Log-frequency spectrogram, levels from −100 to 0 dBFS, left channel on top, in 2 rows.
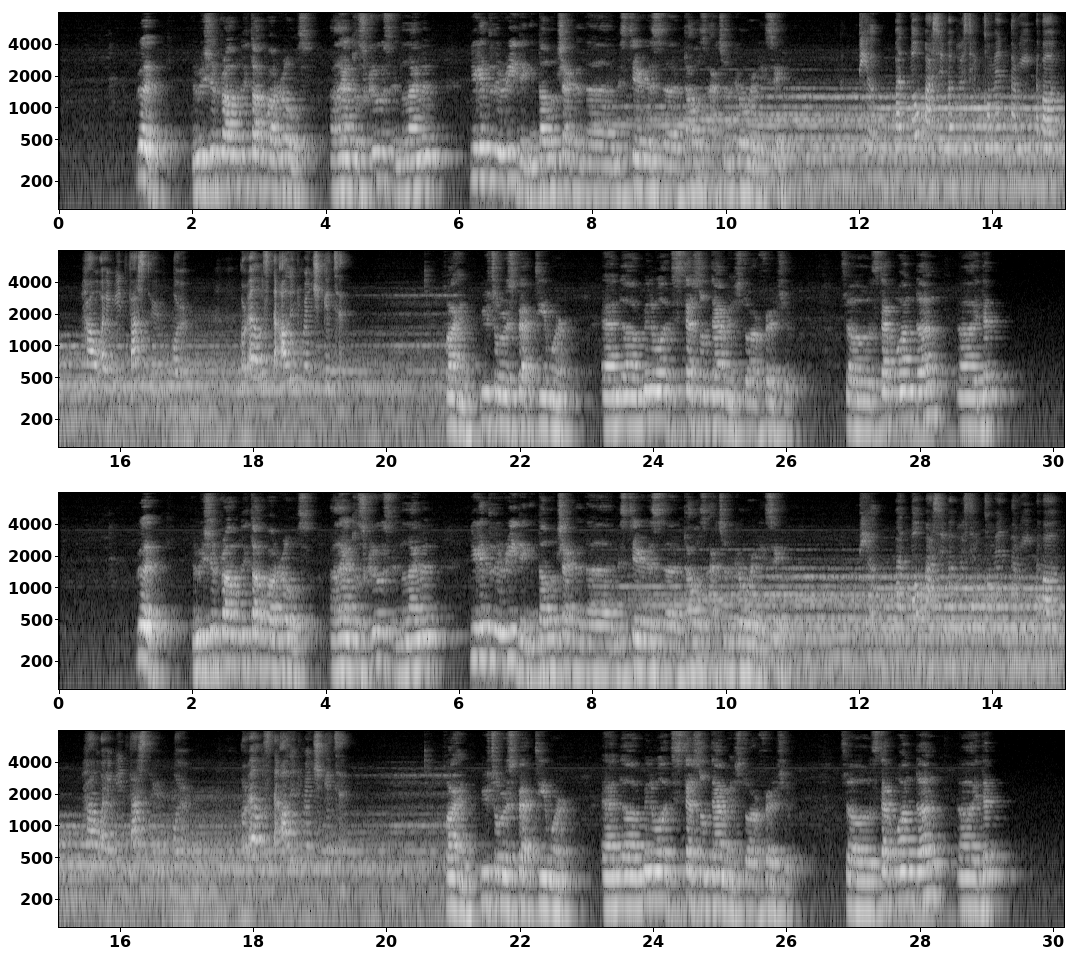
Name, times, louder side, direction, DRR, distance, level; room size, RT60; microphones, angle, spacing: voice 1, 1.1-1.5 2.0-3.7 4.1-5.7 6.2-10.9 20.9-22.7 23.2-26.1 26.9-29.0, equal, 5° right, -3 dB, 0.5 m, -26 dB
sound 1, 7.9-21.1, equal, 50° right, 0.6 m, -33 dB
voice 2, 12.5-14.9 15.4-17.0 17.8-19.3, left 3 dB, 85° left, 3 dB, 0.5 m, -31 dB
2.4 x 2.1 x 2.7 m, 0.69 s
head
